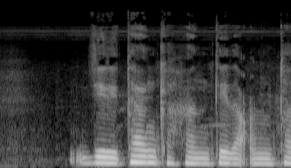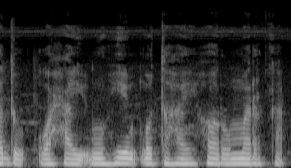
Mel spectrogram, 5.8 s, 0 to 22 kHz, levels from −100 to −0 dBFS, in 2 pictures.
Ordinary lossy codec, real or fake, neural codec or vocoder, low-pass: MP3, 64 kbps; real; none; 19.8 kHz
